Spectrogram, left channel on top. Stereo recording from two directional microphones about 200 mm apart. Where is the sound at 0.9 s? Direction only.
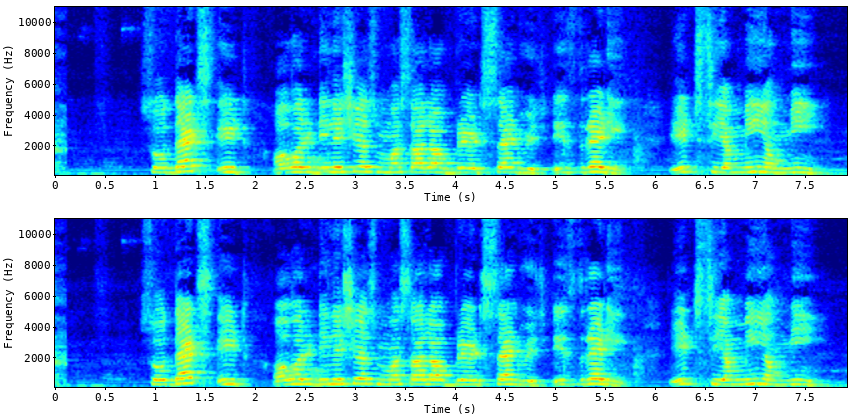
20° right (ahead or behind).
